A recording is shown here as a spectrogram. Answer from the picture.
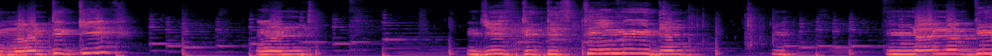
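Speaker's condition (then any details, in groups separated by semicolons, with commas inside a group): Cerebral palsy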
